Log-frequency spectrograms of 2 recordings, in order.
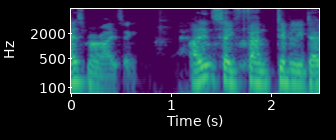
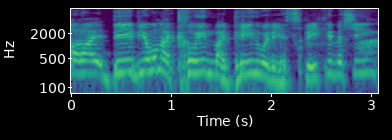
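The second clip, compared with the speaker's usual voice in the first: put-on Scottish accent, pitched up, flirtatious delivery; 8 semitones higher than usual. Joking about how a Scottish chat-up line sounds: mock Scottish accent. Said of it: "Or in Scotland, you go".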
